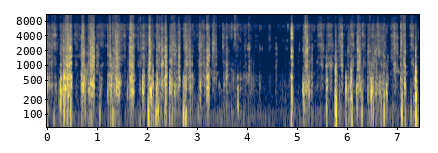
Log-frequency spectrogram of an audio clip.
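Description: Spatula stirring flour into cake batter in a steel mixing bowl, with irregular short scrapes and light knocks against the bowl, several a second.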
